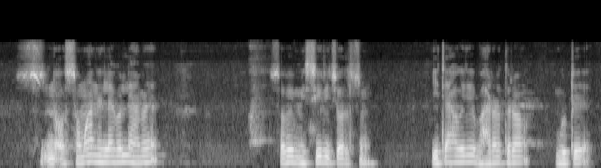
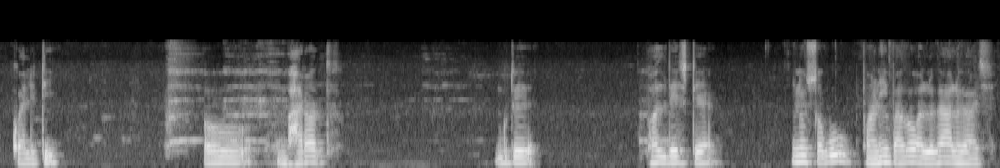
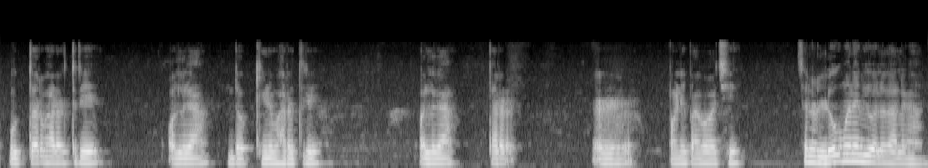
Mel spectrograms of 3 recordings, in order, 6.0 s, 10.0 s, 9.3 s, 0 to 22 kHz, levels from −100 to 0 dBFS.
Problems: none marked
